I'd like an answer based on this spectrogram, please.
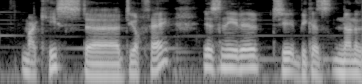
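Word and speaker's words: Marquis d'Urfé: I know, it's pronounced Marquis de Durfay is needed because none of the family can kill their grandfather.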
